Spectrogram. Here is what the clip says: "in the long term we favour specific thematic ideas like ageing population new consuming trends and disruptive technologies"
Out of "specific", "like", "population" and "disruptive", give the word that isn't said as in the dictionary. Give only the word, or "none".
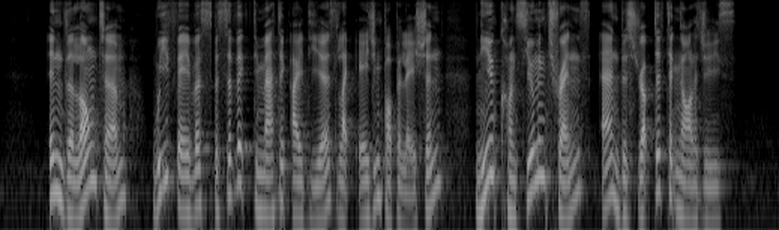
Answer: none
